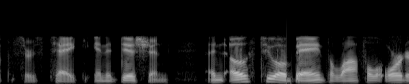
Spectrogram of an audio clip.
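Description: A speech recording carried over a narrowband telephone path, with nothing above about 3.7 kHz, breaks into a gritty, tearing crackle from 2.51 to 2.92 s, where a run of tiny hard-edged silent gaps chops the sound. This is processor overload crackle: the processor fell behind and missed several audio buffer deadlines in a row, each miss leaving a brief hole. The gaps fit a buffer of around 5 ms.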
